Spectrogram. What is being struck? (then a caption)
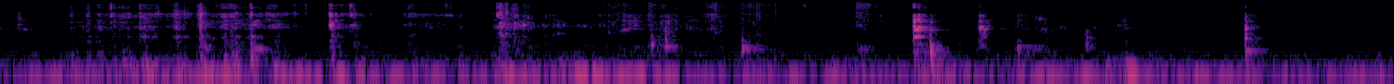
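Bar of soap scraped with a metal blade. A metal blade scrapes and chips a solid rectangular pink and orange bar of soap, shaving off many flakes. Quiet, bright, crisp scraping and crackling runs throughout, broken by a few sharper snaps, the loudest near the three-second mark.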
